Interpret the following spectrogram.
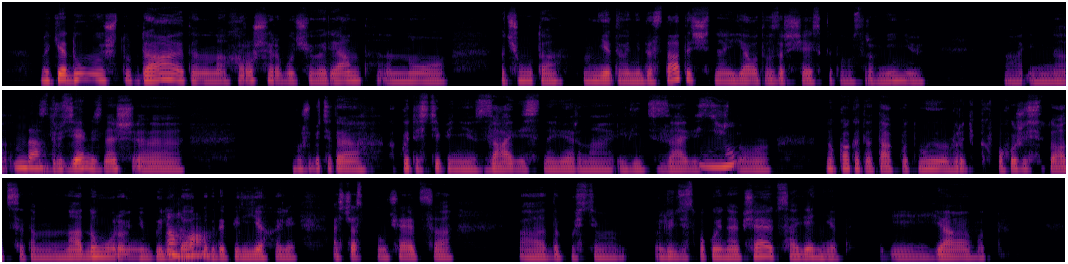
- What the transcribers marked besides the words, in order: none
- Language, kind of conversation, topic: Russian, advice, Почему я постоянно сравниваю свои достижения с достижениями друзей и из-за этого чувствую себя хуже?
